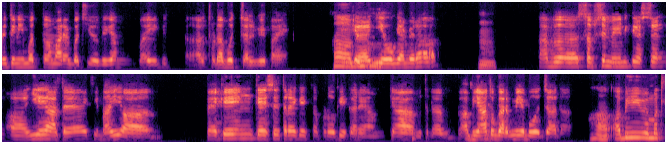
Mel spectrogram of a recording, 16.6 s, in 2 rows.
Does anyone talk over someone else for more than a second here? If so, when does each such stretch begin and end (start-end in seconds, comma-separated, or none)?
none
